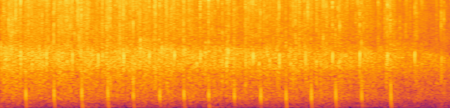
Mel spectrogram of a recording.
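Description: A large group claps together in sustained, steady applause giving thanks to God for a staff member's work, with dense overlapping hand claps at a fairly loud level, continuing throughout without talking.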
